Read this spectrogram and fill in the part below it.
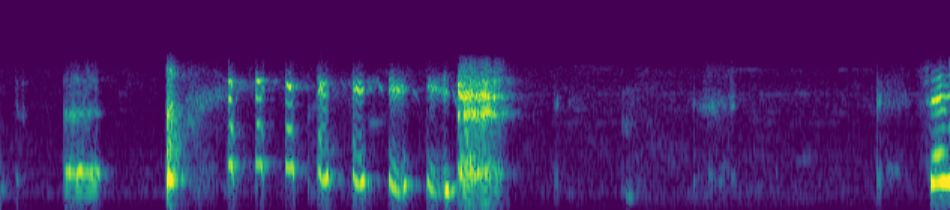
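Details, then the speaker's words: A woman who says she can't stop burping, feeling more bubbling up: a rapid run of short, loud burps, about eight within two seconds, then quieter throat sounds; repeated belching. "yeah not done yet feel another one bubbling I still feel it bubbling yet"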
